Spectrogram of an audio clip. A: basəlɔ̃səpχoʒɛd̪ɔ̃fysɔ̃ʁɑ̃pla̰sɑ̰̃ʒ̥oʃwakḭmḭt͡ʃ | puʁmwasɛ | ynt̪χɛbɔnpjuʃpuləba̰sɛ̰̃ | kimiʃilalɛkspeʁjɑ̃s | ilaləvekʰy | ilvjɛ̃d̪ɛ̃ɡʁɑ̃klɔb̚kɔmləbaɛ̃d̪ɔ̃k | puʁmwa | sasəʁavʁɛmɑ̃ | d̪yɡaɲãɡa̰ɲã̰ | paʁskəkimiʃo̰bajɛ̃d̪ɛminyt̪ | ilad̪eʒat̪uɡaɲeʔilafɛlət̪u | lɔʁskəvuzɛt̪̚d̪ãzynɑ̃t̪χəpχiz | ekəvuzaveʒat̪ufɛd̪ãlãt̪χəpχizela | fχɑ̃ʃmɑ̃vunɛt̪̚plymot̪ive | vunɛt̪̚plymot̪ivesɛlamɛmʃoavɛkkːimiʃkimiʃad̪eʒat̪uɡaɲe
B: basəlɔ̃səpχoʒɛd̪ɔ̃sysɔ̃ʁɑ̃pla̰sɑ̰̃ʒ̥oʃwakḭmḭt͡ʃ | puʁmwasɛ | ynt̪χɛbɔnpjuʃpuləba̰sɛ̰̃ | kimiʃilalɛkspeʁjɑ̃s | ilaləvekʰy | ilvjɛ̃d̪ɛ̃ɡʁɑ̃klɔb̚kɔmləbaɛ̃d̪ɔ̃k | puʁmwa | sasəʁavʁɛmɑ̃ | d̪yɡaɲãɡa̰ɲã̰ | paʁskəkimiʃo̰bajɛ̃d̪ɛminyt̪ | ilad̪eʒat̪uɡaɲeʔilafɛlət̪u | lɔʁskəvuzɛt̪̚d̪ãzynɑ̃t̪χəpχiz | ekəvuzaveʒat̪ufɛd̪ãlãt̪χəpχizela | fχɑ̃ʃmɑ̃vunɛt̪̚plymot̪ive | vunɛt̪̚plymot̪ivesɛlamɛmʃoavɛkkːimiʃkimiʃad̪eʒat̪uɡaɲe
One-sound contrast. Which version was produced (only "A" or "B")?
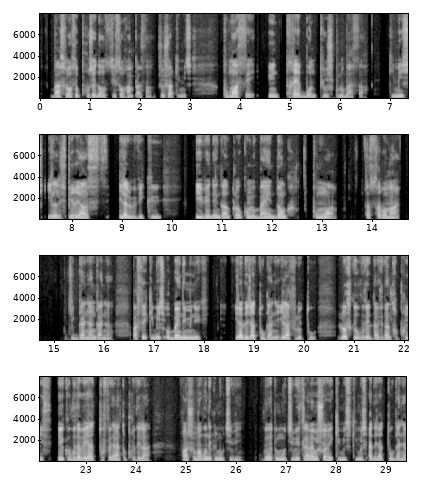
B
